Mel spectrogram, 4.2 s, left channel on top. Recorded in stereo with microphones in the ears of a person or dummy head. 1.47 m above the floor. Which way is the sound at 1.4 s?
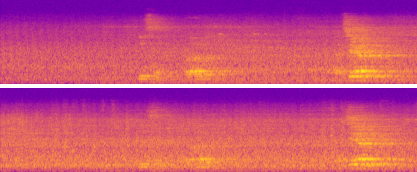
25° left (ahead or behind).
